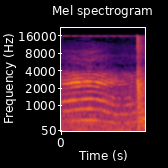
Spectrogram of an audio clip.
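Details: Newborn being swaddled by a nurse in a hospital nursery: a brief, high-pitched newborn cry, slowly falling in pitch, ending in a sharp noise.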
